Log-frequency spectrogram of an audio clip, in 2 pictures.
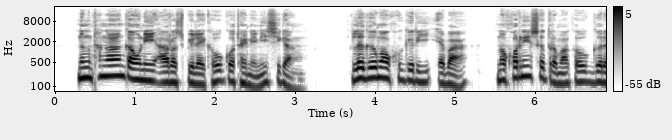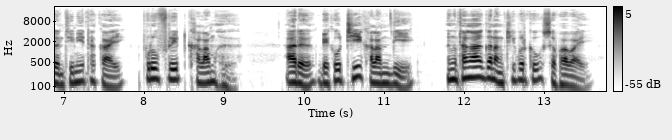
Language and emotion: Bodo, neutral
